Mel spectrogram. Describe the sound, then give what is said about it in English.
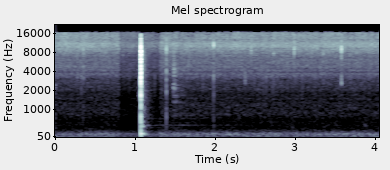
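A fire crackles with a steady low rumble and soft hiss, broken by one sharp, loud pop early on and a few faint snaps scattered afterward. “Fire.”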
